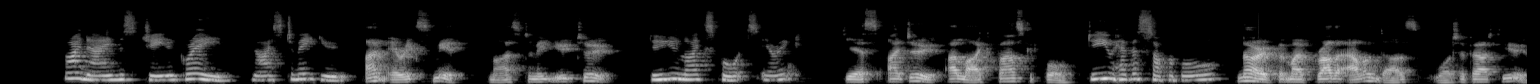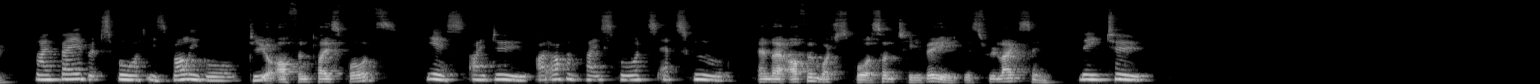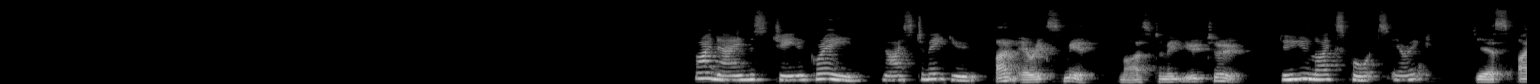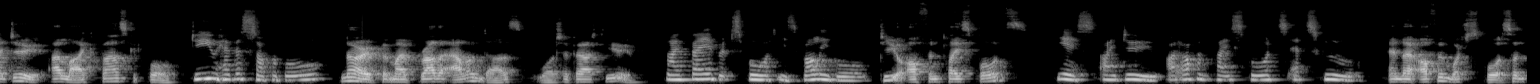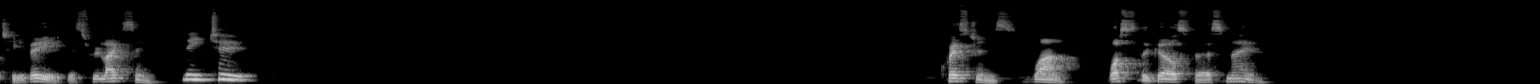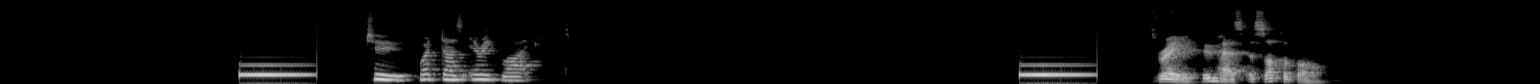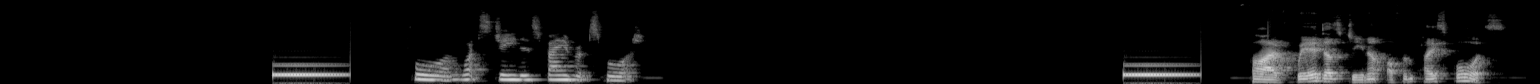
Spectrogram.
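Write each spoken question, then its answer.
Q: What's the girl's first name?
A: Gina

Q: What does Eric like?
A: Basketball

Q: Who has a soccer ball?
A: Eric's brother Alan

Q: What's Gina's favorite sport?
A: Volleyball

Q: Where does Gina often play sports?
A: At school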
